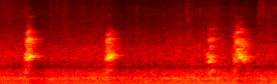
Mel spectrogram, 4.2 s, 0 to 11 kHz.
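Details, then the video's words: Rat Terrier puppies, female, seven weeks old, giving short high yips: four brief calls spread over about four seconds, the last two close together, over a steady low background hum. "Rat Terrier puppies-The girls @ 7 weeks old"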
